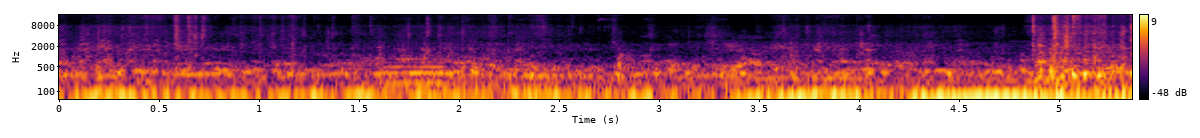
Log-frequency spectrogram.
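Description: Pigeons coo from a fancier's loft in a steady run of soft, low, throbbing calls, fairly close, over a constant background hum with no clear talk.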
